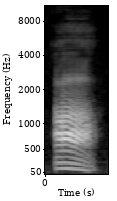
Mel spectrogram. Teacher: इसके उच्चारण में जीभ नीचे रहती है और होठ चारों तरफ फैल जाते हैं मुंह पूरा खुल जाता है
